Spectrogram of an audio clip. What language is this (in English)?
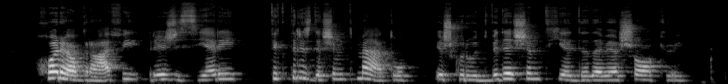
Lithuanian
